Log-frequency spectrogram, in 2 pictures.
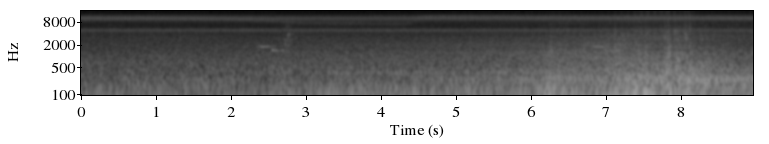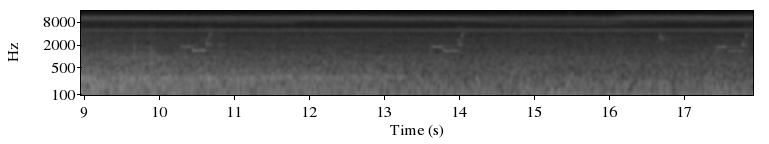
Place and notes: Birds singing, Traffic Sound
Zoom H2n MS+XY
Nantou County, Puli Township, 桃米巷11-3號, 13 August 2015, 07:22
